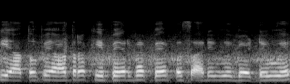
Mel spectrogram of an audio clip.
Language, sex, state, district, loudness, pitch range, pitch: Hindi, female, Bihar, Gaya, -12 LUFS, 195-210 Hz, 200 Hz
